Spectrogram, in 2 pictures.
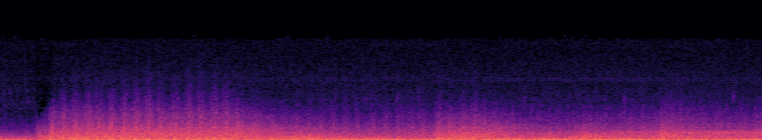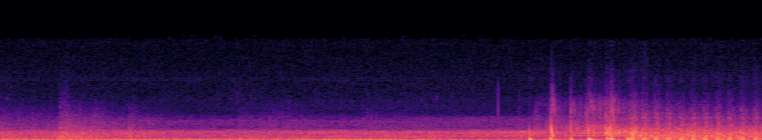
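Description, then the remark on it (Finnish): A steady, low mechanical rumble of a tank drones throughout from behind a brook, then near the end a rapid burst of sharp, loud gunfire cracks out in quick succession over it. No one speaks. “Panssarivaunun ääni alkoi kuulua puron takaa vilkkaan ammunnan säistämään.”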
